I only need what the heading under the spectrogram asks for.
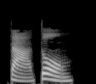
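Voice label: "打动", Mandarin Chinese; chinese-flashcards; hsk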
